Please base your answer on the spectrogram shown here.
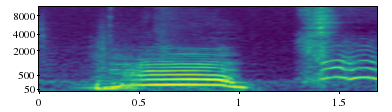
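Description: A cow in the video game Minecraft moos once in a drawn-out, tonal call, followed by a shorter, rising second moo; both are clear and close with no talking.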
